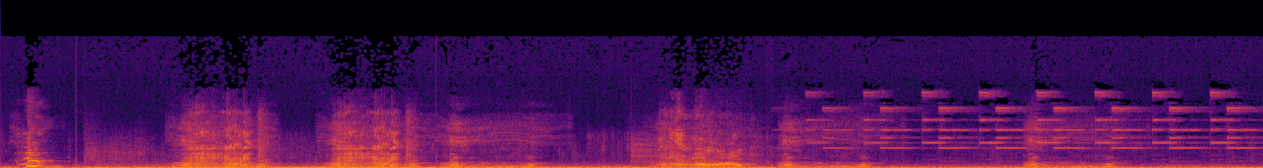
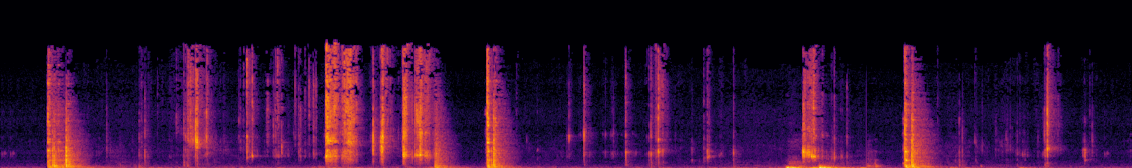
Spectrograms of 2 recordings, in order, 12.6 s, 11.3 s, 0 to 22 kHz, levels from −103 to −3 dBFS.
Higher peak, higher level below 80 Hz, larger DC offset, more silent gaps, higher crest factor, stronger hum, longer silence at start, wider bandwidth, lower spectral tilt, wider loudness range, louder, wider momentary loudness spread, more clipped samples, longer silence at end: second, -16 dBFS vs -2 dBFS; about the same, -36 dBFS vs -34 dBFS; neither; neither; second, 18 dB vs 26 dB; neither; second, 0 s vs 0.45 s; second, 10.5 kHz vs 16.5 kHz; first, -5.5 dB/octave vs -3 dB/octave; about the same, 5 LU vs 5 LU; second, -34 LUFS vs -25 LUFS; second, 8 LU vs 23 LU; neither; second, 0 s vs 0.8 s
